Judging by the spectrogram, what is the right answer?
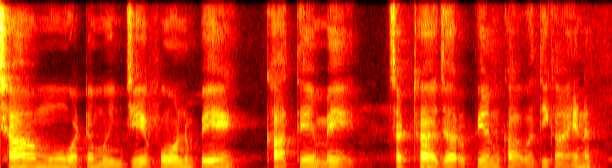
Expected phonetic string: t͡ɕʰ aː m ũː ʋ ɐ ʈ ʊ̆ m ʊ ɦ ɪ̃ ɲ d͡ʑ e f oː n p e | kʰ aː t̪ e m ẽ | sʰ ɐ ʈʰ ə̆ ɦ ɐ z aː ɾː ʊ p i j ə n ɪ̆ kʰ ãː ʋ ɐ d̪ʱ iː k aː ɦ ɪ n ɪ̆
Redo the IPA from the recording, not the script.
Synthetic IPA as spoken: t͡ɕʰ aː m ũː ʋ ɐ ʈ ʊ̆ m ʊ̃ ɦ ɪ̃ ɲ d͡ʑ e f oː n p e | kʰ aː t̪ e m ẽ | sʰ ɐ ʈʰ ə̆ ɦ ɐ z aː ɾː ʊ p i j ə n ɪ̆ kʰ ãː ʋ ɐ d̪ʱ iː k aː ɦ ɪ n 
